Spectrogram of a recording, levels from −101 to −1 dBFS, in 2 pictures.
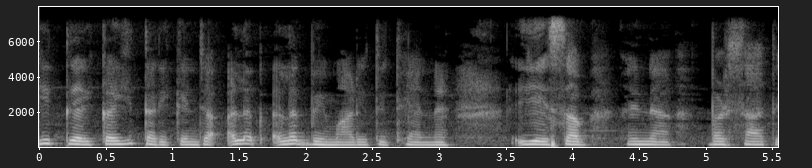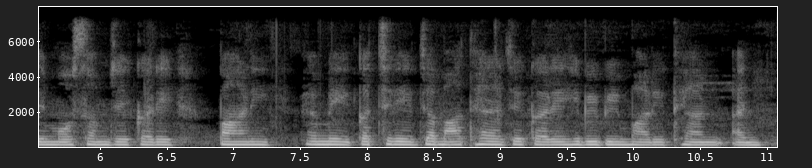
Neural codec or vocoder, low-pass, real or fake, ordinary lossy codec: none; 7.2 kHz; real; none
